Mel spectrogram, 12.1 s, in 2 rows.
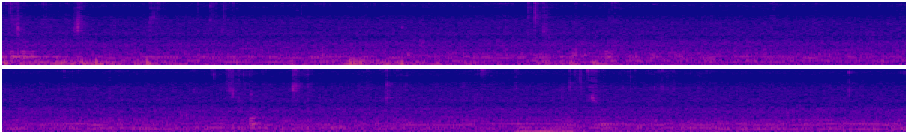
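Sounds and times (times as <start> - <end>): person chewing wetly: 0.0 - 2.2, 3.4 - 4.3, 4.9 - 10.9
steady low hum: 0.0 - 12.0.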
